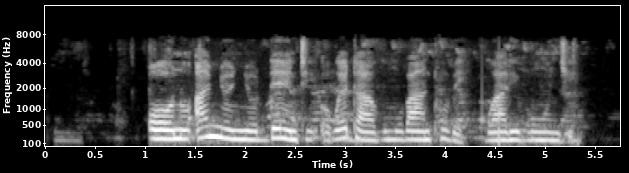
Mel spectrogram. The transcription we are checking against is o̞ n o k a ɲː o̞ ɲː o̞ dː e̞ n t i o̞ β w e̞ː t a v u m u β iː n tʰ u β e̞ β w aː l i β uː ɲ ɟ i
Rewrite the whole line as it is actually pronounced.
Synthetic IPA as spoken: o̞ n o ʔ a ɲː o̞ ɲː o̞ dː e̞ n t i o̞ β w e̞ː t a v u m u β aː n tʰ u β e̞ β w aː l i β uː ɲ ɟ i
